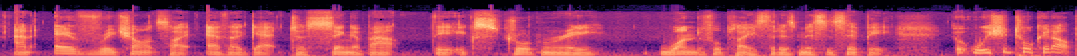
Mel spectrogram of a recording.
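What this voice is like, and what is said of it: Non-local accent. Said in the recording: “I'm a newcomer to Mississippi, you can tell by my accent.”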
